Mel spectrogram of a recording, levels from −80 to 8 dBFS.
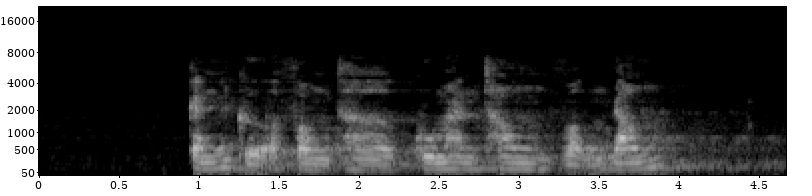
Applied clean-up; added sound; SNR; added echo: none; none; none; reverberation time 1.4 s.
